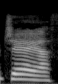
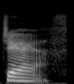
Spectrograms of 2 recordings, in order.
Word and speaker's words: GIF: Is a GIF with a hard G like gift or JIF with a soft G like the peanut butter? The creator of the format, Steve Wilhight, famously declared it to be JIF.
